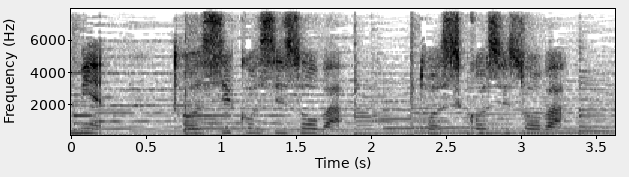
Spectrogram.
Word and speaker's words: そば: 日本人喜欢吃的这个荞麦面啊，就读作そば，そば，它和我们经常听到的一句歌词そばにいるよ，そばにいるよ。我会永远在你身边哦，发音呢是完全一样的，所以注意了，这里的 soba 表示的是荞麦面哦。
